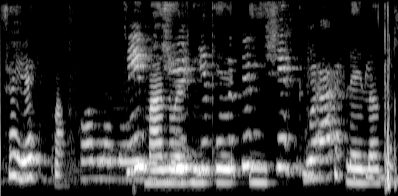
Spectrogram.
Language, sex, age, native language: Icelandic, male, 12, Icelandic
